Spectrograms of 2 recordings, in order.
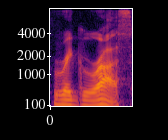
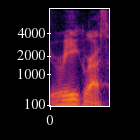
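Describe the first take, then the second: First: The stress is on the second syllable. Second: The stress is on the first syllable. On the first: It is the verb, meaning to go back. "let's talk about the verb first" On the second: It is the noun. "The noun is regress with stress on the first part"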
